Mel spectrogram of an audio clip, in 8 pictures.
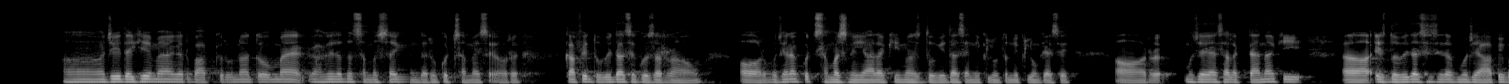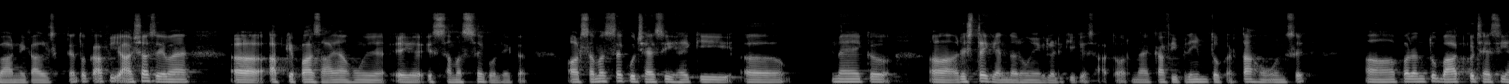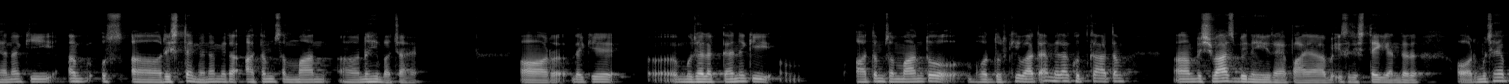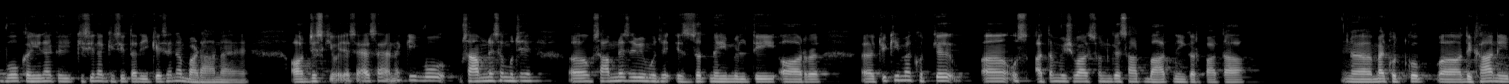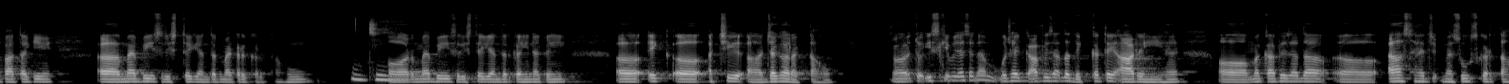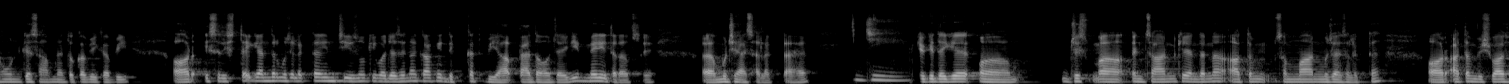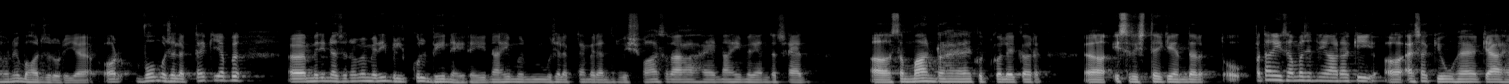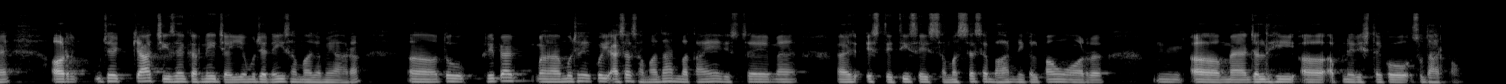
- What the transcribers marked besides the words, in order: in English: "मैटर"
- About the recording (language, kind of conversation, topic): Hindi, advice, अपने रिश्ते में आत्म-सम्मान और आत्मविश्वास कैसे बढ़ाऊँ?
